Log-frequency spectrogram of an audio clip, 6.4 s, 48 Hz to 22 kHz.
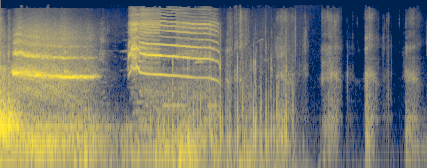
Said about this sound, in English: It's 1 point per right answer, or 2 points for the first person to call out, "That's my sandwich," when I beep our van's horn, which today sounds like this.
